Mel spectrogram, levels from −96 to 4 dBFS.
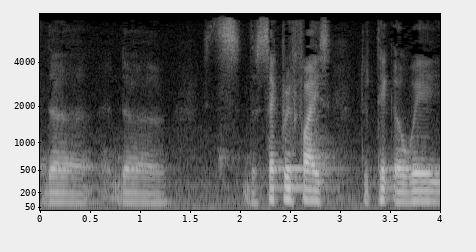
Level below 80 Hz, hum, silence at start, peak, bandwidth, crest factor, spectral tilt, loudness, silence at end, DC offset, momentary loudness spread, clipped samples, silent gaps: -52 dBFS; none; 0 s; -8 dBFS; 8 kHz; 20 dB; -6 dB/octave; -28 LUFS; 0 s; under 0.1%; 16 LU; under 0.1%; none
